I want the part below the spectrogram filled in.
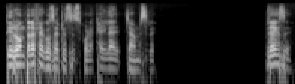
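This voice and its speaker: A man's voice: mid-range voice, brisk, a little mellow, no echo, studio quality. A young man teaching a class casually and often checking whether students follow. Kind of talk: classroom biology lesson.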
